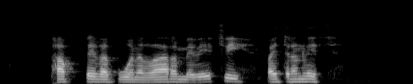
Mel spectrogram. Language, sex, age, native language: Icelandic, male, 20-29, Icelandic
